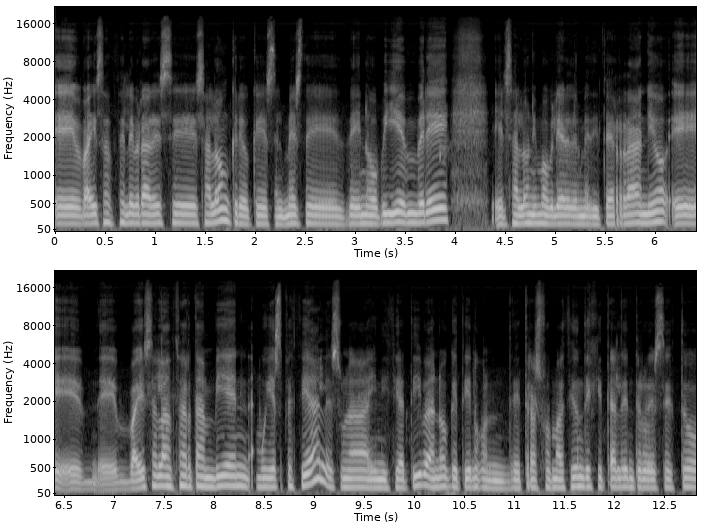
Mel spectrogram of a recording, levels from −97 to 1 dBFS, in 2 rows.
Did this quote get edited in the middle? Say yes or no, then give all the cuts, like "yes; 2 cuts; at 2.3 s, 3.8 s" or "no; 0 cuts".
yes; 4 cuts; at 2.2 s, 8.4 s, 10.6 s, 10.9 s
